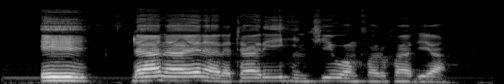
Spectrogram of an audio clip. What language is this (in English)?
Hausa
